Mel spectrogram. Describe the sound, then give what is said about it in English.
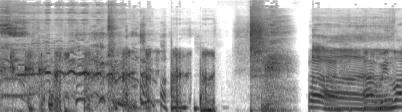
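A horse neighing loudly: a burst of rough, harsh whinnying, a brief near-silent gap, then a long, wavering high neigh with a strong harmonic ring. “I don't believe that horse may have climaxed.”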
